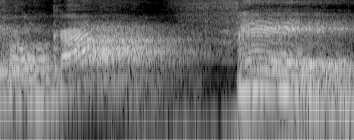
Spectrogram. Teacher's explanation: a gente já pronuncia o fé com mais força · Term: sílaba tônica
